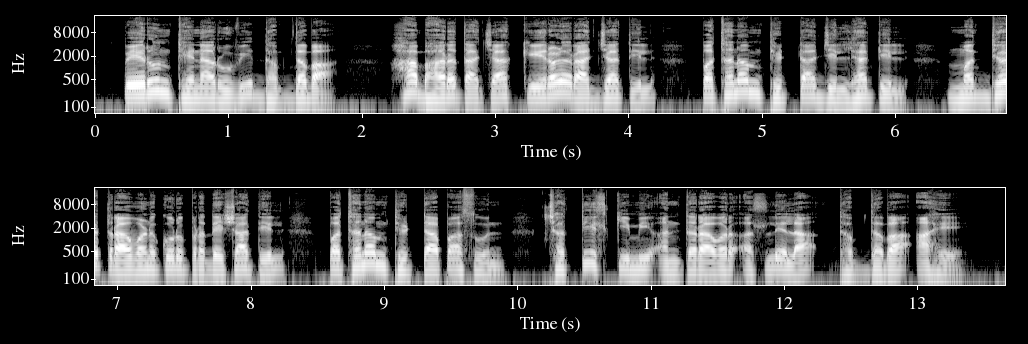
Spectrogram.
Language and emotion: Marathi, neutral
